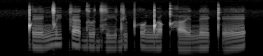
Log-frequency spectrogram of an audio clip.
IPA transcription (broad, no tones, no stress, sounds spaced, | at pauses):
ǃ e ŋ͡ǀ i k ɛ d ɯ d͡z i d i pʰ ʊ ŋ͡ǃ ɯ qʰ e n e kʼ e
